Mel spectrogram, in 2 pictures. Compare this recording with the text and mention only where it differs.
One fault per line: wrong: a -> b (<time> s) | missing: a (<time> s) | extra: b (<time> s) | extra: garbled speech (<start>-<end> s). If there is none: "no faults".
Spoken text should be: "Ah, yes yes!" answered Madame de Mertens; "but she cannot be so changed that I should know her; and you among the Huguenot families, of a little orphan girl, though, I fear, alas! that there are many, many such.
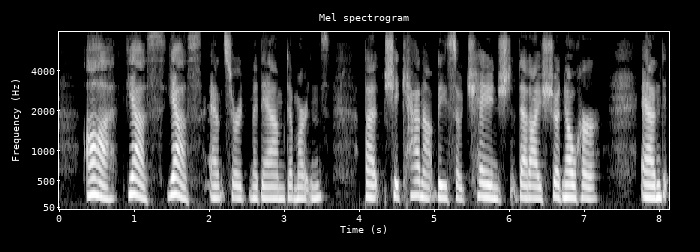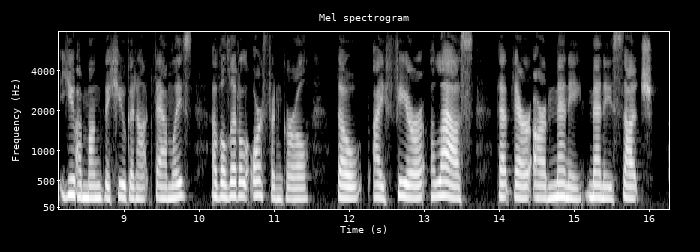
no faults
